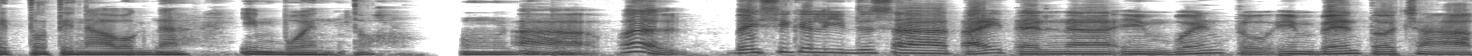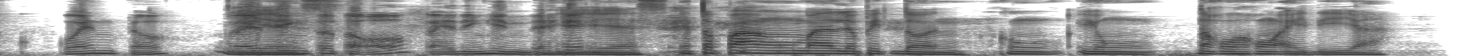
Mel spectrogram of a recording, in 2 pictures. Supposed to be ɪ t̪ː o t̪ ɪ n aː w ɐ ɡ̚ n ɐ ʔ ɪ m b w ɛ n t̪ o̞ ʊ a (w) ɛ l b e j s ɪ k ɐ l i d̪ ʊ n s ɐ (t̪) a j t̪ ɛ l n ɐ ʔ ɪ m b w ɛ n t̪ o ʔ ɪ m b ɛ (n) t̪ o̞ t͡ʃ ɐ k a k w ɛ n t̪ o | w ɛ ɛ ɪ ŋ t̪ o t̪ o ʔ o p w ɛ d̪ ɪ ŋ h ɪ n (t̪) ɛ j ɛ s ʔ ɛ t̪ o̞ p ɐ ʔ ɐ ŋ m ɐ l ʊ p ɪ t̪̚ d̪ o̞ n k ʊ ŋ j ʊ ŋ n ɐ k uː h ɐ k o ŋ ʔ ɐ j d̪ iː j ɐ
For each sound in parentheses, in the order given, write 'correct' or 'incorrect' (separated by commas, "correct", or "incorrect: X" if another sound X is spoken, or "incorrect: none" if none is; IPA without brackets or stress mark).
correct, correct, correct, incorrect: d̪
